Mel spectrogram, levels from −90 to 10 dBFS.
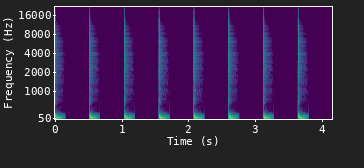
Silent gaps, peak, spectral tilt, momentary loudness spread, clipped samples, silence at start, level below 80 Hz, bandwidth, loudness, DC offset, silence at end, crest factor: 0.15-0.52 s, 0.68-1.04 s, 1.20-1.56 s, 1.72-2.08 s, 2.24-2.61 s, 2.76-3.13 s, 3.28-3.65 s; -10 dBFS; -4.5 dB/octave; 13 LU; under 0.1%; 0 s; -28 dBFS; 19 kHz; -28 LUFS; under 0.1%; 0.4 s; 16 dB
